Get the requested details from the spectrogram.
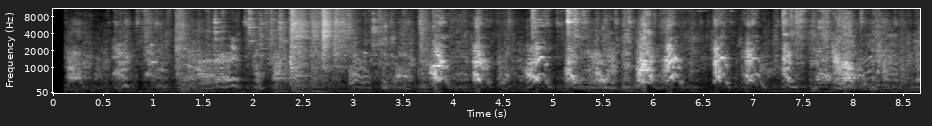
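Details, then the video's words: Pitbull or Rottweiler, called the most aggressive Caribbean dog, barking hard: rough, broadband barks repeated about twice a second through the second half, after a noisier, blurred stretch of sound at the start. "Pitbull and Rottweiler the most Aggressive Caribbean dog in the world"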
